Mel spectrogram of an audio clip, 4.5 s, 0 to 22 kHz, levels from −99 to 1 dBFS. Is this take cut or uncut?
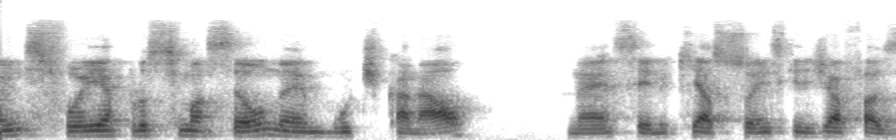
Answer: cut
